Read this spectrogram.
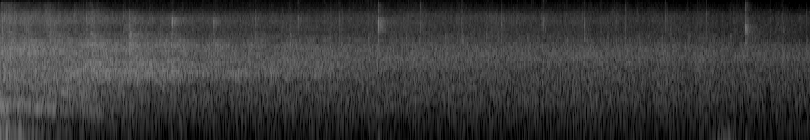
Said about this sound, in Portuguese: Quem recebe essa palavra? Se é para Jesus, pode aplaudir.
